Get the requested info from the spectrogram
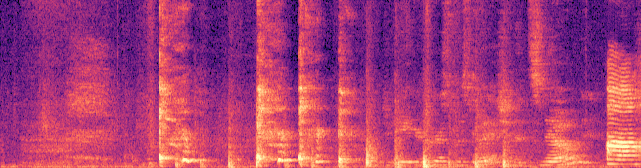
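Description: A person coughing in a long run of short, sharp coughs, about three a second, starting about a second and a half in and tailing off near the end.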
